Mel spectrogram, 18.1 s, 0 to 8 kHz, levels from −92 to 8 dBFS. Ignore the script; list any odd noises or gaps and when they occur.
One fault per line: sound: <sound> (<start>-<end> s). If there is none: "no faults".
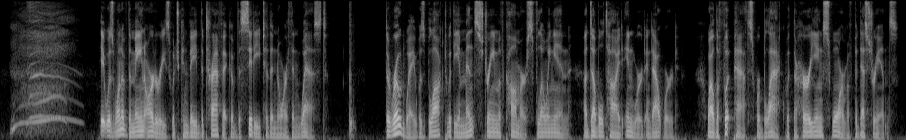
sound: breath (0.2-1.7 s)
sound: thud (7.0-7.1 s)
